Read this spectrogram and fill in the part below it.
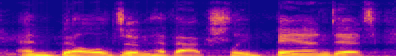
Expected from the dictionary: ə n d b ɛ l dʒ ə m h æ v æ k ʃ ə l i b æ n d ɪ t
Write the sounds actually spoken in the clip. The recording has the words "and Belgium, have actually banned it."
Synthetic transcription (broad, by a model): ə n b ɛ l dʒ ə m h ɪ v æ k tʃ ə l i b æ n d ɪ t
